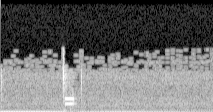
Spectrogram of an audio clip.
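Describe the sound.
A brief telephone keypad tone sounds once as a name is spelled into a dial-by-name phone directory, rising over a low steady line hum, with quiet hum before and after.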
